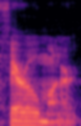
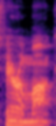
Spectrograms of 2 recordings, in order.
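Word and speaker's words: Pharoahe Monch: talking about what's it how do you say a feral monarch i think that's how it's pronounced hold up pharaoh monarch i don't know why i said pharaoh monarch it's pharaoh monk close enough but yo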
